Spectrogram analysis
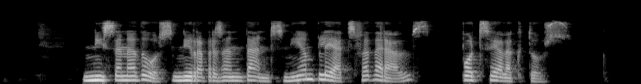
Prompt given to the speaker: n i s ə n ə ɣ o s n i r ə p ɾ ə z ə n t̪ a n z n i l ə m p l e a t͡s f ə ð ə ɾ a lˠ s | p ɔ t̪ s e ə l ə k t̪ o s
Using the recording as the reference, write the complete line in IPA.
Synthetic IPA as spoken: n i s ə n ə ð o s n i r ə p ɾ ə z ə n t̪ a n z n i ə m p l e a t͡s f ə ð ə ɾ a lˠ s | p ɔ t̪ s e ə l ə k t̪ o s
